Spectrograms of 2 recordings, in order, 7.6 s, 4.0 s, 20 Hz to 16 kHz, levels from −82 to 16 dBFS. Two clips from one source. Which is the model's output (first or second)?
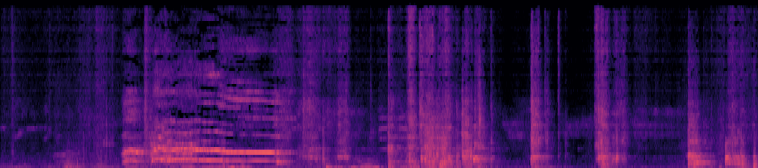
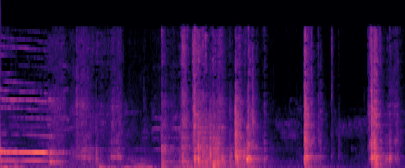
first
